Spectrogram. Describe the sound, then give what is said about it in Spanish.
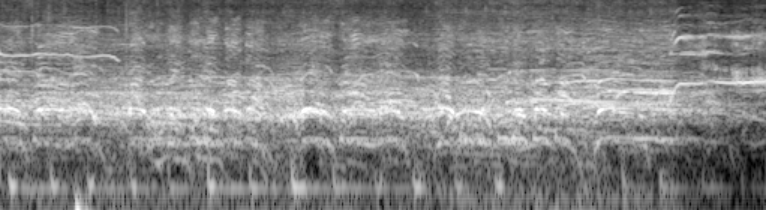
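A crowd of thousands of young pilgrims cheers and shouts continuously for the Pope along the Via della Conciliazione at the Vatican, a dense, loud wash of overlapping voices and whoops that stays steady throughout without any break. “El Papa dio la vuelta a la plaza de San Pedro y después recorrió la Vía de la Conciliación, la gran avenida que da entrada al Vaticano, donde los miles de jóvenes pues le estaban aclamando y gritando y ovacionando con entusiasmo.”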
